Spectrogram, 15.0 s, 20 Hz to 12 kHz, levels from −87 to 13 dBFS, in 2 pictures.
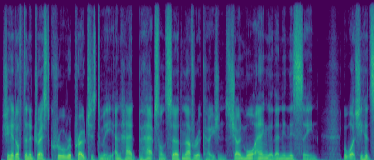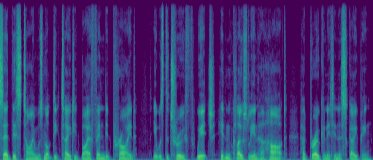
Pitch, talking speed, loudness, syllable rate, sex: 95 Hz, 200 wpm, -19 LUFS, 5.3 syllables/s, male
